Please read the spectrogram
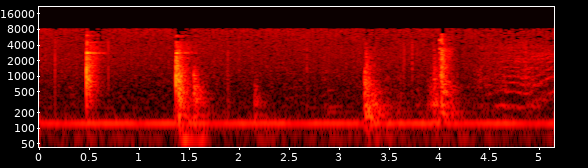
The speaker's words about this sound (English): There'll be twice the noise. Well, take a stone and knock.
